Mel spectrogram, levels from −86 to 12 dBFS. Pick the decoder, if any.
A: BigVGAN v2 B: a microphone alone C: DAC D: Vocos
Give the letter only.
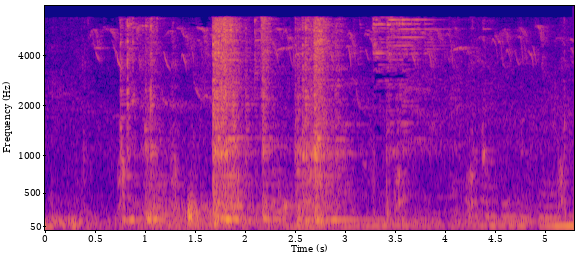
B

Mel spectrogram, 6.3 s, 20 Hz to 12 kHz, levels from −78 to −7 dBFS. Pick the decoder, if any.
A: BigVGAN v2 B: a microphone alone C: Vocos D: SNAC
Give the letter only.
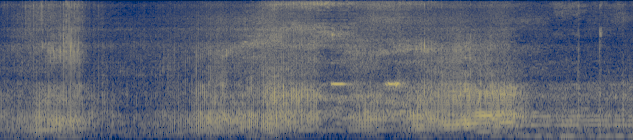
D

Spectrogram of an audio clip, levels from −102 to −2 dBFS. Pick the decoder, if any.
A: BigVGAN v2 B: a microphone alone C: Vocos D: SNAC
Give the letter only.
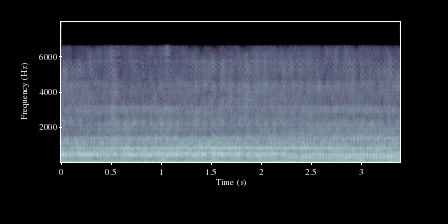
C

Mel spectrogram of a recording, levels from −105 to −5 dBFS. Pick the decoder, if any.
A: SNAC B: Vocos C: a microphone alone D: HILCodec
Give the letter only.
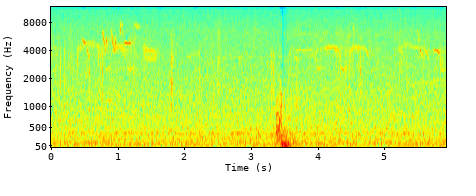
C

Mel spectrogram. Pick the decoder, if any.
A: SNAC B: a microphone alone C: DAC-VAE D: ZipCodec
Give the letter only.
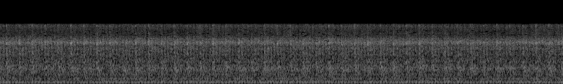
B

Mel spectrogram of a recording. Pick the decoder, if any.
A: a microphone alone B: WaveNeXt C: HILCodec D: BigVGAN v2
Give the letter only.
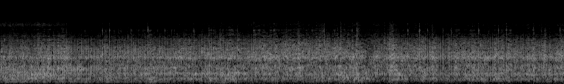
B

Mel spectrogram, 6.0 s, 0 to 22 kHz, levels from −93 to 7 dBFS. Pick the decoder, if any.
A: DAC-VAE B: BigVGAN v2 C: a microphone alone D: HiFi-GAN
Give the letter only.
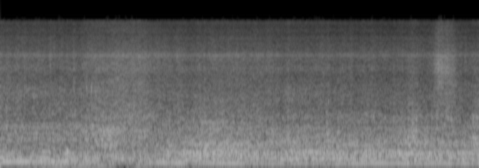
A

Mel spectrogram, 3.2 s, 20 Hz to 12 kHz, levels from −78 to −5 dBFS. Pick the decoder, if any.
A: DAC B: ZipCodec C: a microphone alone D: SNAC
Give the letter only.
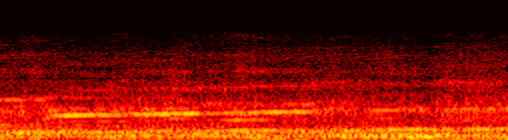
D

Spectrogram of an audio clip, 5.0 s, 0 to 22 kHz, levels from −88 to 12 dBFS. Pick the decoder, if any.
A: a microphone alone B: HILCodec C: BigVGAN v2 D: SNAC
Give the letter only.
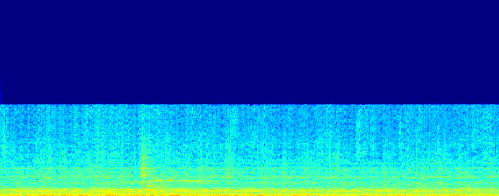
C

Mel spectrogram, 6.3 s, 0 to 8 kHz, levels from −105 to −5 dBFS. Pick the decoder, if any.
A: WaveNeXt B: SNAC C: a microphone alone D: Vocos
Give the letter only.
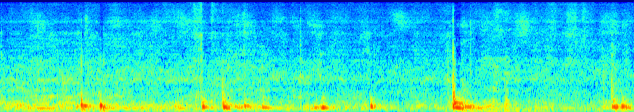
B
